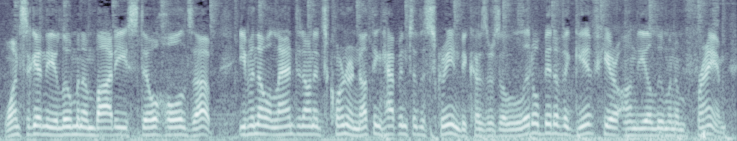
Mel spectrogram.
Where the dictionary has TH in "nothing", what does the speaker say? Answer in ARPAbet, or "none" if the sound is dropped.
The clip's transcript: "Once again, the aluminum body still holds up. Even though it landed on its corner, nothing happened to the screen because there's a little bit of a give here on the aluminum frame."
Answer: TH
